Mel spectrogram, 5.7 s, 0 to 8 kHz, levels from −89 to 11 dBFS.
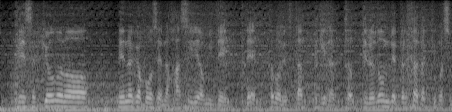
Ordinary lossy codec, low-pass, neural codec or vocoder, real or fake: none; none; codec, 16 kHz, 0.4 kbps, LongCat-Audio-Codec; fake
